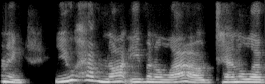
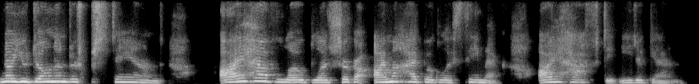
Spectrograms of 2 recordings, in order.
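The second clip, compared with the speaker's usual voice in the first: tongue-in-cheek, mildly sarcastic, insistent tone. Imitating a patient who insists they must eat again: imitating a patient sarcastically. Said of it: "I'm saying that a little sarcastically".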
